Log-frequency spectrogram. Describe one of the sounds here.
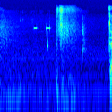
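An explosion bursts with a crackle.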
